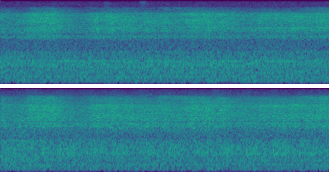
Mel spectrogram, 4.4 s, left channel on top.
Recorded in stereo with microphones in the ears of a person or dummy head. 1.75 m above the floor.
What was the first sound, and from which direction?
An insect, 10° left (ahead or behind).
